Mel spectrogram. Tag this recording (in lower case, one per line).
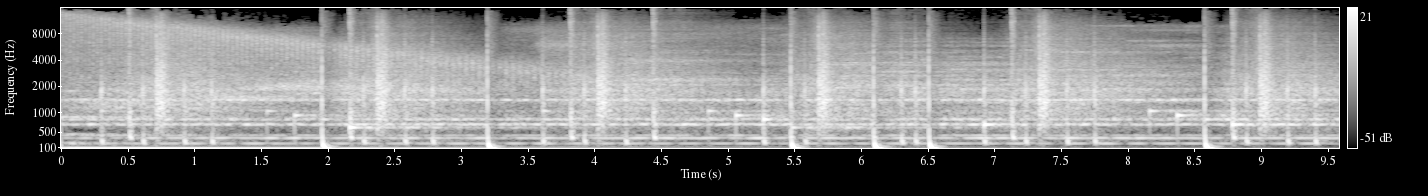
music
